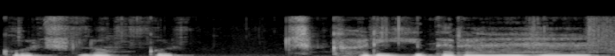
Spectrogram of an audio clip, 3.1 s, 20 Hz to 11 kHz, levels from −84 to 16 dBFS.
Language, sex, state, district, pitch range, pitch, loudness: Hindi, female, Bihar, Patna, 210-220 Hz, 215 Hz, -14 LUFS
